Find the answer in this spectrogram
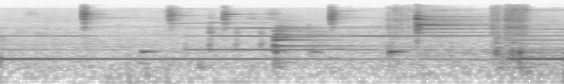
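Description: Improvised percussion music: separate strikes on ringing metal percussion, each leaving a bell-like ring, over a steady low sustained tone that drops out briefly near the end and comes straight back.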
